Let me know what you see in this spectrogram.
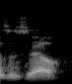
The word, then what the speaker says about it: Azazel: Azazel? – Azazel, yeah.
